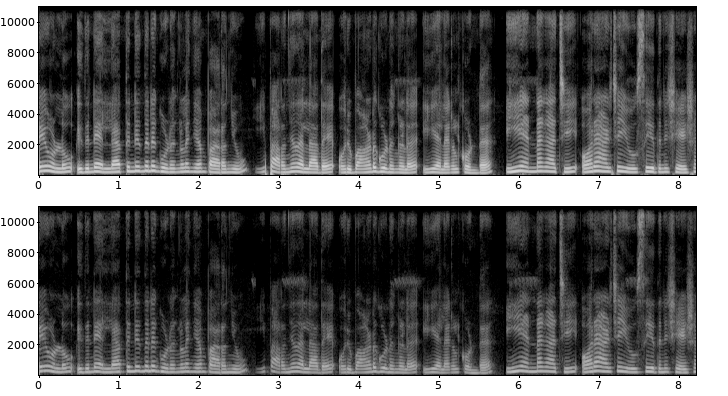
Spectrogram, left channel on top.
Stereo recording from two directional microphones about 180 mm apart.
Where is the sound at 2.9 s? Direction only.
40° left (ahead or behind).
